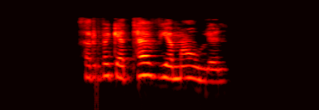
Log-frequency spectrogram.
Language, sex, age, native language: Icelandic, female, 9, Icelandic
